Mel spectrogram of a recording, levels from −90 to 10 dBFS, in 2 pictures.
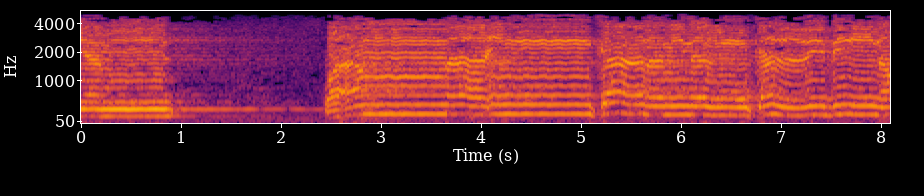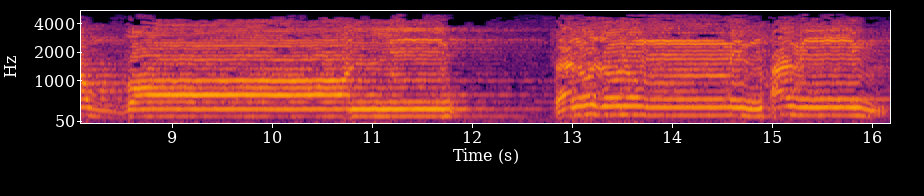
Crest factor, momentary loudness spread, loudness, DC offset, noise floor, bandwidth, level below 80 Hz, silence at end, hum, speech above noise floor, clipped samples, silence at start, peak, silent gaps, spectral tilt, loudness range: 12 dB; 7 LU; -11 LUFS; under 0.1%; -37 dBFS; 5.2 kHz; -48 dBFS; 0 s; none; 26 dB; under 0.1%; 0 s; -2 dBFS; none; -7 dB/octave; 2 LU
